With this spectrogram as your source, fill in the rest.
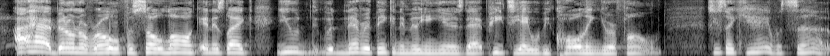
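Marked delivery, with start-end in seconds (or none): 7.4-8.3 silky, smooth, soothing and easy-going voice. Retelling a surprise call from the PTA, imitating the caller's smooth voice. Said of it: "it was very smooth".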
